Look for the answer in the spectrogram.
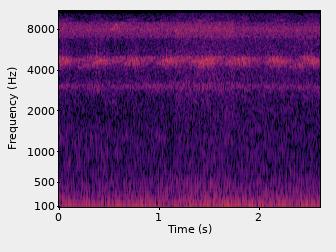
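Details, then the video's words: Steady chorus of crickets: an unbroken high trill carrying regular brighter chirps several times a second, backed by a quiet low droning hum throughout. "Crickets Chirping"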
